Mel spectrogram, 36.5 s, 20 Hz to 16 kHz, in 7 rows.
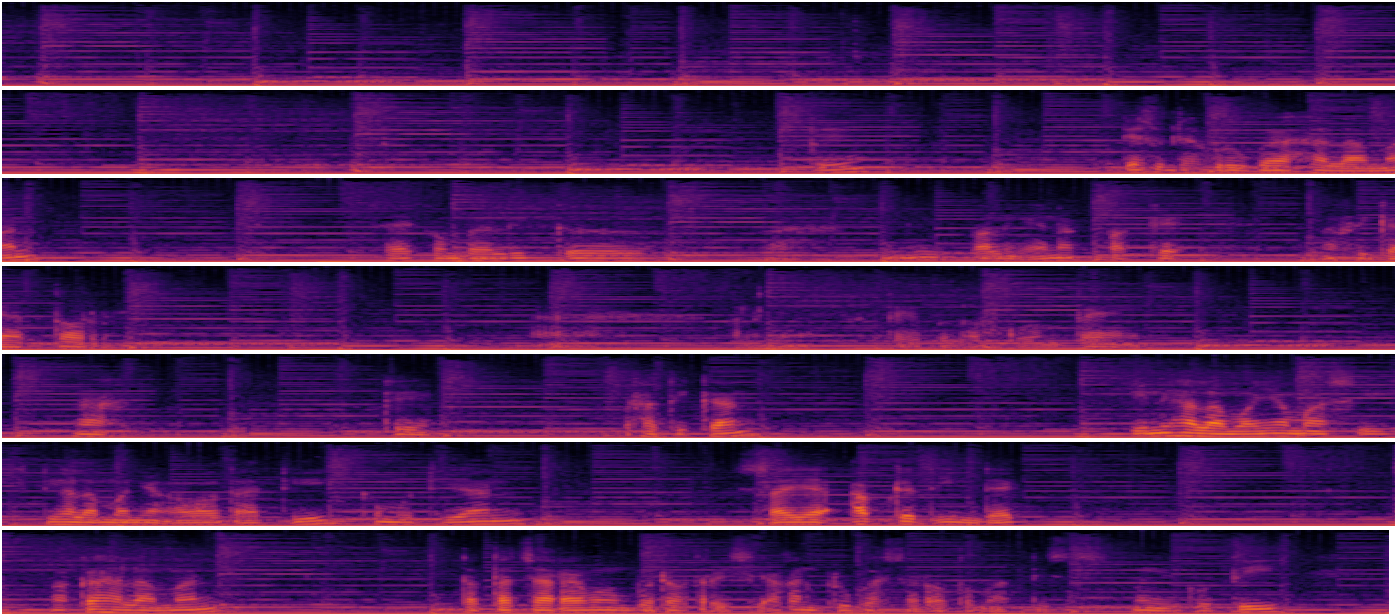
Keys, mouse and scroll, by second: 3.3 ctrl+Return, 6.1 ctrl+Return, 6.8 ctrl+Return, 8.4 ctrl+Return, 14.2 click, 16.3 click, 18.1 scroll down 2, 19.3 click, 22.1 click, 30.8 click.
